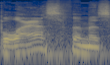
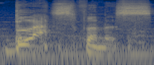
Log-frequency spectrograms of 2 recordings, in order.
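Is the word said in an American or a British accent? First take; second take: American; British. First: It is said in a plain American accent. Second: It is said in a mock British accent. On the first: "my normal American accent" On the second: "quasi, uh, like British accent just to give it emphasis"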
